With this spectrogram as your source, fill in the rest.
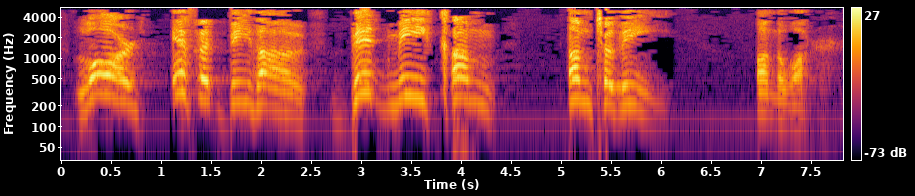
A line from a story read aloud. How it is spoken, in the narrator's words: immediately Peter cried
